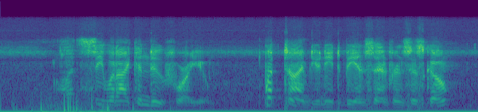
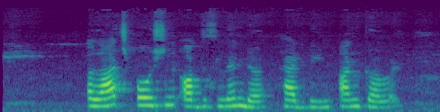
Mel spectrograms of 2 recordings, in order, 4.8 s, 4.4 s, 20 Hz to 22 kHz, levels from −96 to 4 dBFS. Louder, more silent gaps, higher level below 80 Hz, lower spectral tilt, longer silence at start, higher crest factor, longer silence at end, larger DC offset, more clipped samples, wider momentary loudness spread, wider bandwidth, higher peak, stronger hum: about the same, -22 LUFS vs -21 LUFS; neither; first, -54 dBFS vs -60 dBFS; second, -0.5 dB/octave vs -5.5 dB/octave; second, 0 s vs 0.85 s; about the same, 20 dB vs 18 dB; second, 0 s vs 0.45 s; first, 2% vs under 0.1%; neither; first, 18 LU vs 13 LU; second, 12.5 kHz vs 14.5 kHz; about the same, -6 dBFS vs -4 dBFS; neither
